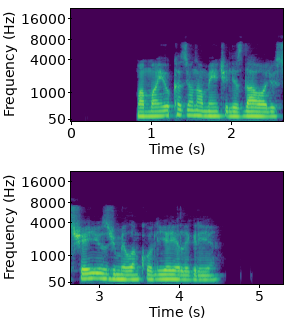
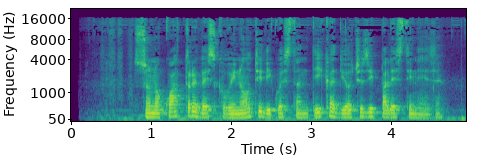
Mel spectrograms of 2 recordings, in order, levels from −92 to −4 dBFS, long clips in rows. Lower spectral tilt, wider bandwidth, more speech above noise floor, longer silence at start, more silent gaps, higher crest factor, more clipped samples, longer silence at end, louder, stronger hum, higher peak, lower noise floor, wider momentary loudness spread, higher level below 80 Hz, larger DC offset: first, -7.5 dB/octave vs -4.5 dB/octave; second, 7.4 kHz vs 17 kHz; first, over 68 dB vs 23 dB; first, 0.8 s vs 0.35 s; neither; about the same, 18 dB vs 18 dB; neither; first, 0.8 s vs 0 s; second, -23 LUFS vs -18 LUFS; neither; second, -4 dBFS vs 0 dBFS; first, under -90 dBFS vs -41 dBFS; second, 7 LU vs 11 LU; second, -64 dBFS vs -42 dBFS; neither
